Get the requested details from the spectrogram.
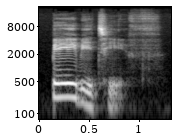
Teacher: it needs to be a long e baby teeth we're stressing baby more than teeth because it's a compound noun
